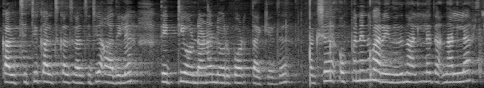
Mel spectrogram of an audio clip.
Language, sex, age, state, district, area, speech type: Malayalam, female, 18-30, Kerala, Kasaragod, rural, spontaneous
